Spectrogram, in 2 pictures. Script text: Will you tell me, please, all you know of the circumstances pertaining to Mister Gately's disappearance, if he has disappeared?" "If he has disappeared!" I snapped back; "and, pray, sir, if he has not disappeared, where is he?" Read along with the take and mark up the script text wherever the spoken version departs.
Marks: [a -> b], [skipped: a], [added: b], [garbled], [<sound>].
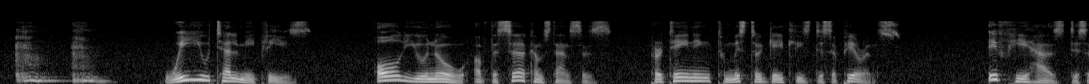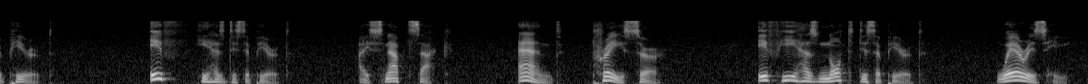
[throat clearing] Will you tell me, please, all you know of the circumstances pertaining to Mister Gately's disappearance, if he has disappeared?" "If he has disappeared!" I snapped [back; -> sack] "and, pray, sir, if he has not disappeared, where is he?"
